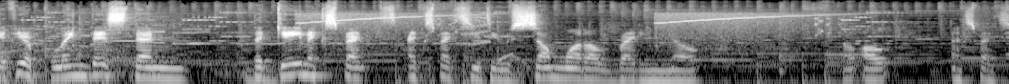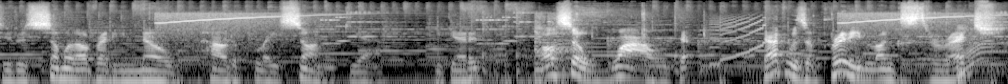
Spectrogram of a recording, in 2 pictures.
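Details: Adult man who calls his own speech a 'stuttery mess'; repetitions of words and phrases; stuttering.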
